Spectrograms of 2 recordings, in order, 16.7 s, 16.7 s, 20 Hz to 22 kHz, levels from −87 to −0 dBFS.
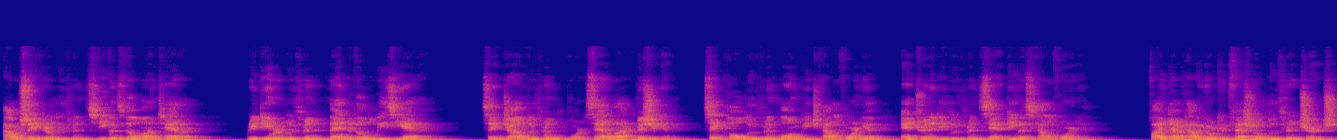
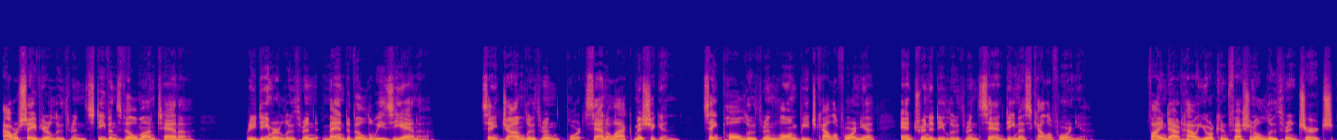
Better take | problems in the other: second | off-mic speech; far // room echo; noticeable; dies away in 0.8 s

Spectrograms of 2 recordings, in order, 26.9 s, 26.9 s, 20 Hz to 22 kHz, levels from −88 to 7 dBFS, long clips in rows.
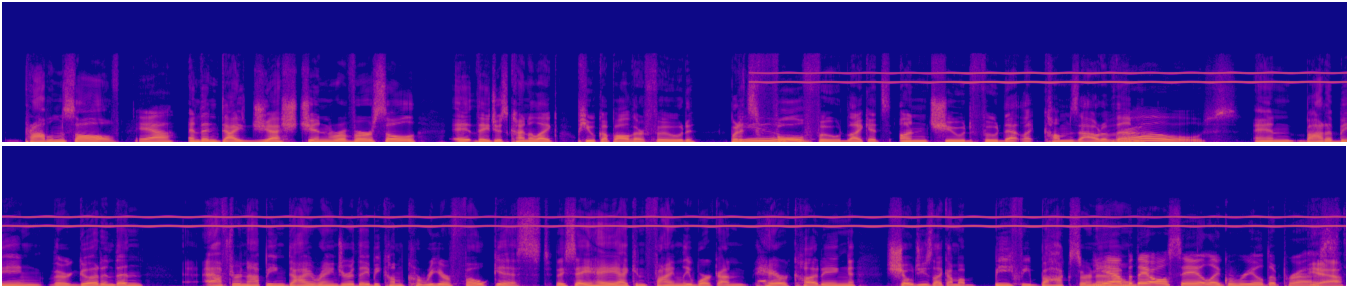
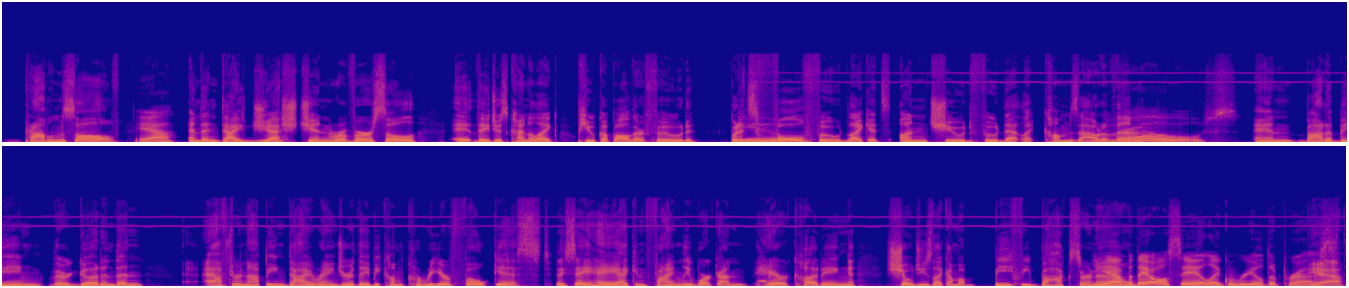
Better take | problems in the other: second | high-pitched whine; loud; from 7.5 s on; 9.5 kHz, 6 dB below the speech; faint in the second

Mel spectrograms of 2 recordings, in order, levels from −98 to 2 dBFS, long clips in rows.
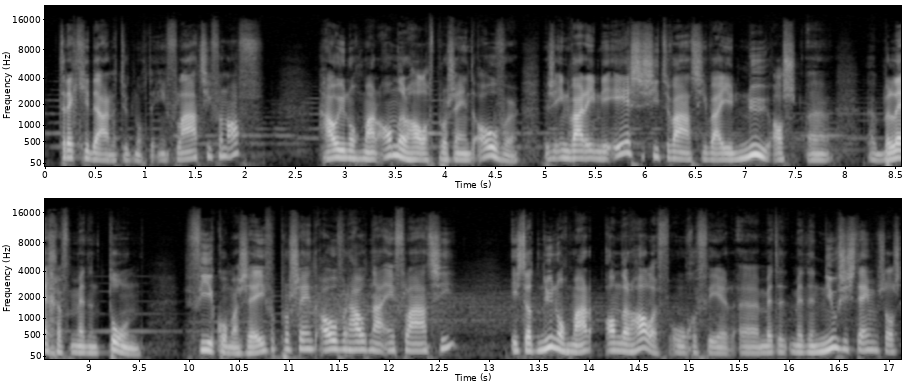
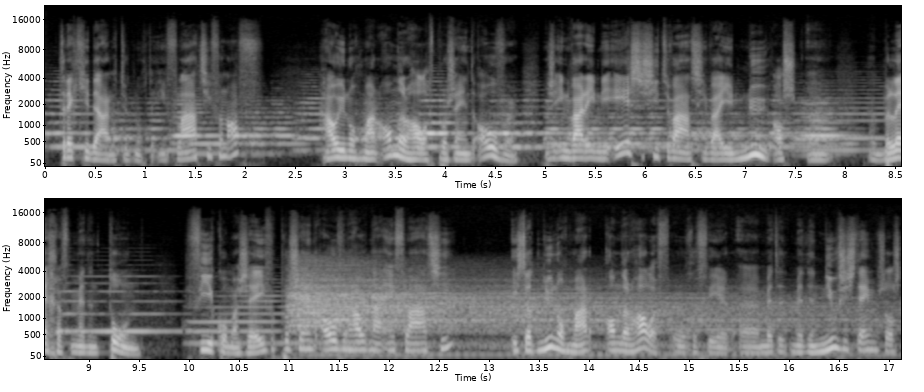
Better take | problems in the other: first | background music; loud; throughout; 6 dB below the speech; faint in the first

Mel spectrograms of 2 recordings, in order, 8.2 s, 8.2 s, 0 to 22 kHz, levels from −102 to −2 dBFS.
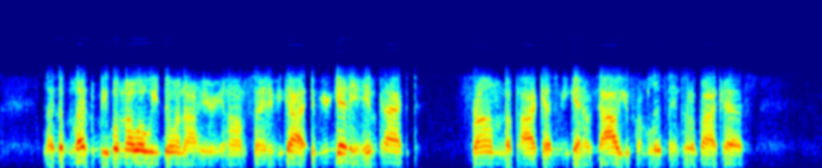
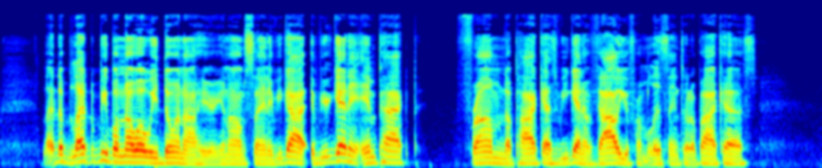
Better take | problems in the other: second | phone-call audio; poor line

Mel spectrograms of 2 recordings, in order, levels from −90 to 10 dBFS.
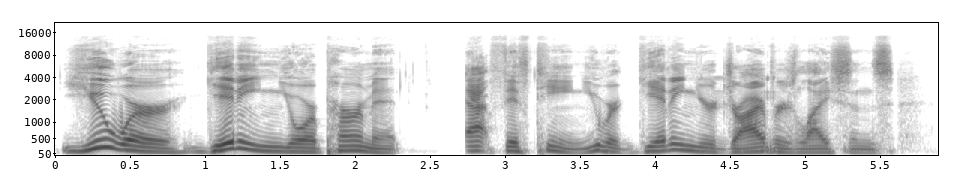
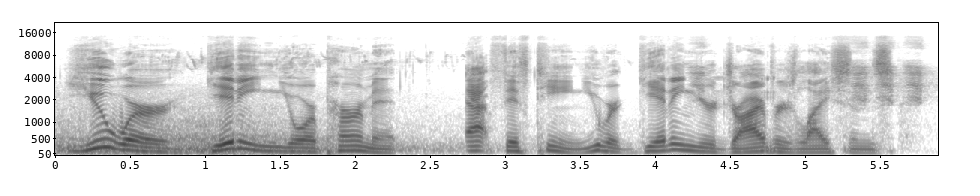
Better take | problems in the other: first | animal sounds; noticeable; throughout; 15 dB below the speech

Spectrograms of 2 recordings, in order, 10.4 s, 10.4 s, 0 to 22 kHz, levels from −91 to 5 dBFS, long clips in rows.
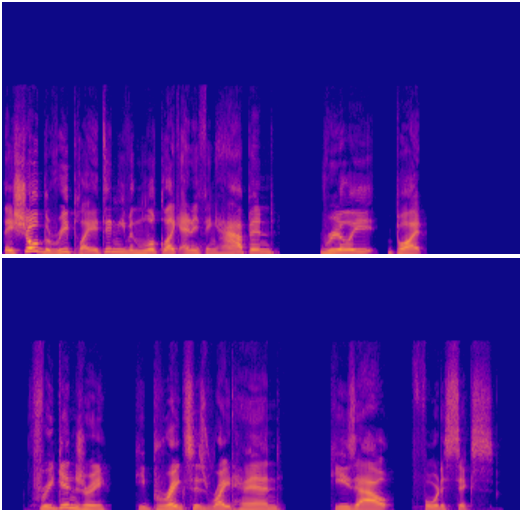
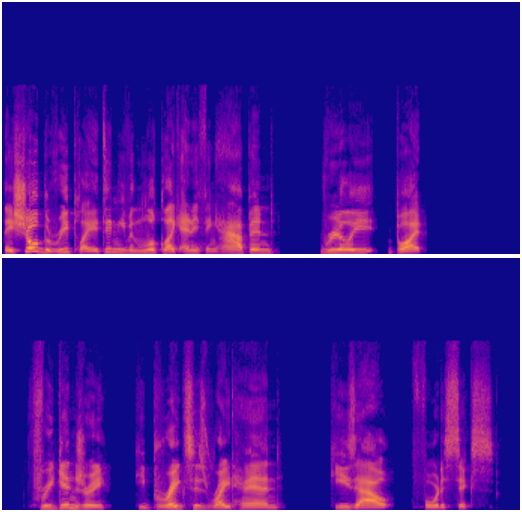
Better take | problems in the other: first | thin; somewhat; fading below 350 Hz

